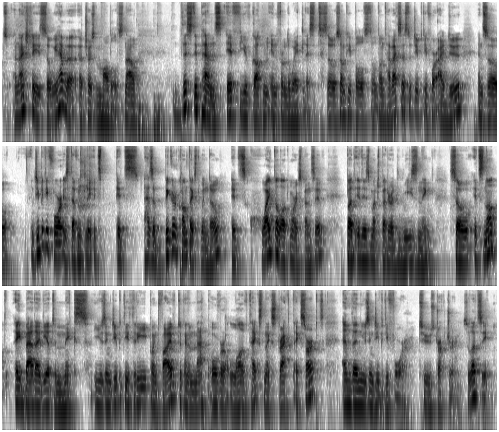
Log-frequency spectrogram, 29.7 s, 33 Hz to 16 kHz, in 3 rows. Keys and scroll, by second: 1.9 Return, 3.5 Return, 3.8 Right.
